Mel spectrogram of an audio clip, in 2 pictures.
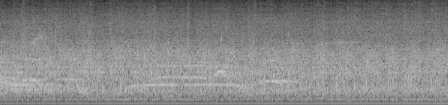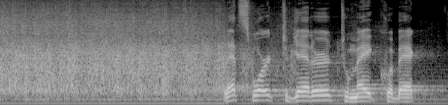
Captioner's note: cheers and applause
